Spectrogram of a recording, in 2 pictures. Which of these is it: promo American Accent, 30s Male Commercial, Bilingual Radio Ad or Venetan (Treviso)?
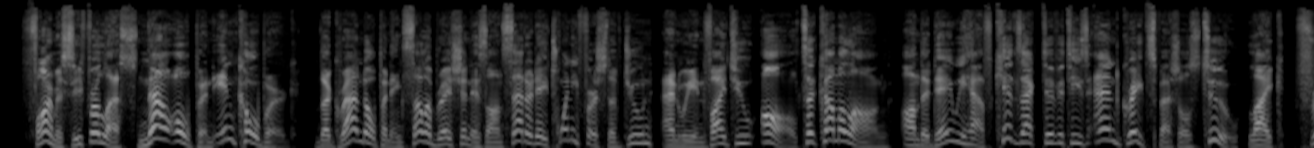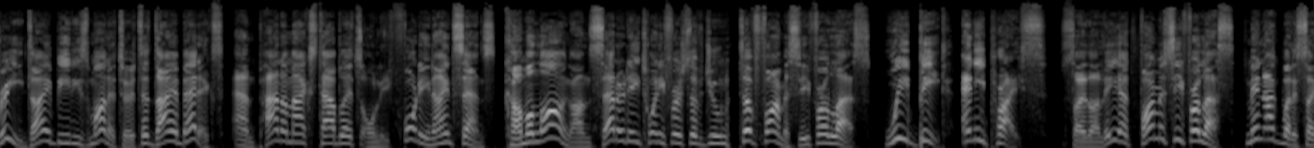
Bilingual Radio Ad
